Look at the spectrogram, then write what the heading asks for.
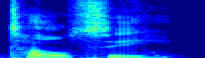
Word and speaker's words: Tulsi: Yeah, Tulsi. Yeah, that's how you pronounce it.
